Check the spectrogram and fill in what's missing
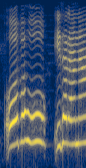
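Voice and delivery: imperious household shout; calling out. Acted. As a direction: call her in from another room. Mother-in-law summons daughter-in-law.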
